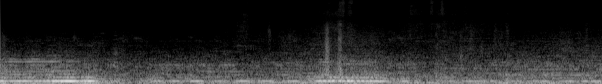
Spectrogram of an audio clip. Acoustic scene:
bus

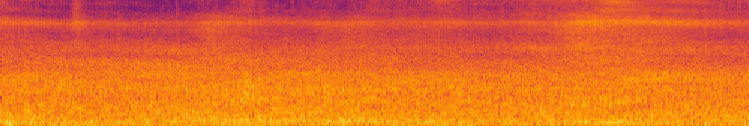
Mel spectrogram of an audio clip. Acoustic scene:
street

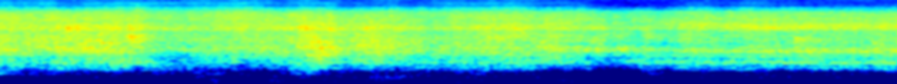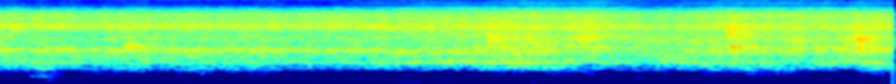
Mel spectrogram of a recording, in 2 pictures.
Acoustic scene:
restroom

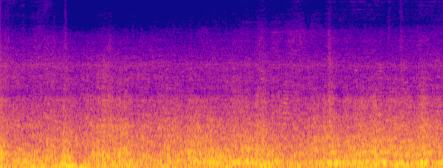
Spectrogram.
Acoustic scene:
subway train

